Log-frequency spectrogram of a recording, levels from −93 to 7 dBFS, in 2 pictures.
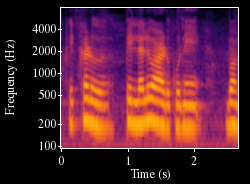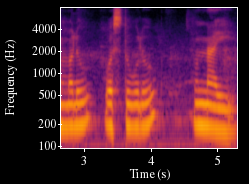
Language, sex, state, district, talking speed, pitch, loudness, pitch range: Telugu, female, Telangana, Hyderabad, 70 wpm, 195 Hz, -17 LUFS, 185-210 Hz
